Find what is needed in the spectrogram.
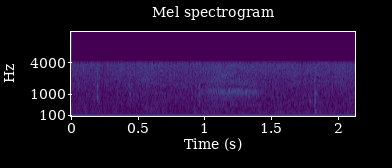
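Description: Steady background hiss with a toddler's soft breathing or sniffing close to the microphone, and a couple of faint clicks.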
